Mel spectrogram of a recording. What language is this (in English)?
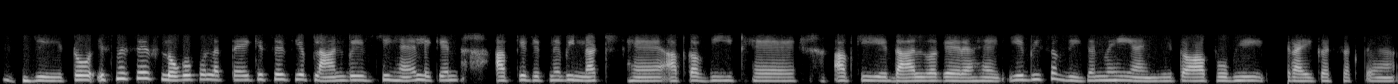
Urdu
